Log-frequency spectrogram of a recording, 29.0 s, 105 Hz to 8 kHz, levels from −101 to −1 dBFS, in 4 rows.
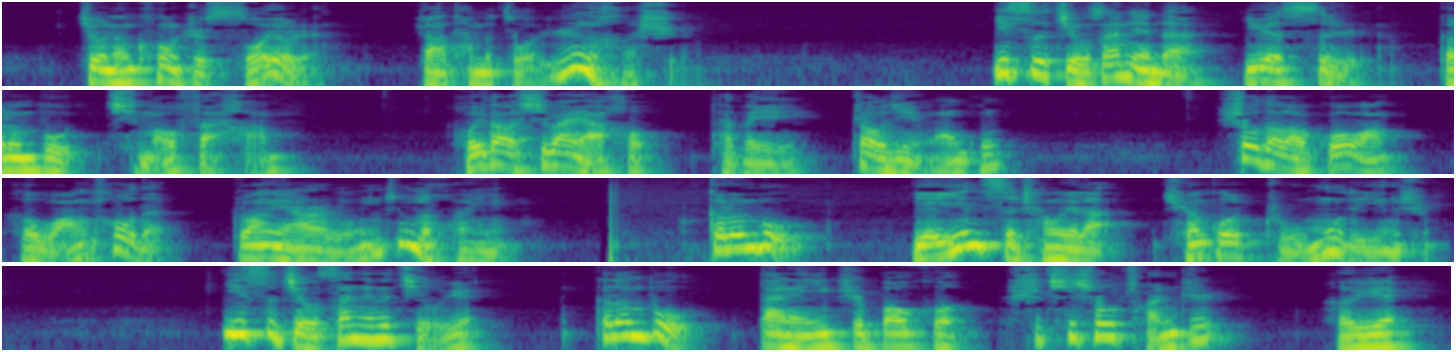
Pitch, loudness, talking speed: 120 Hz, -18 LUFS, 205 characters per minute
